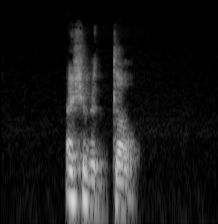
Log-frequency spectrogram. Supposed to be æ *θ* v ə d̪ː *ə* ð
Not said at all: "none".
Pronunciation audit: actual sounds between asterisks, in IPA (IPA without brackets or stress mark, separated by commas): ʃ, ə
